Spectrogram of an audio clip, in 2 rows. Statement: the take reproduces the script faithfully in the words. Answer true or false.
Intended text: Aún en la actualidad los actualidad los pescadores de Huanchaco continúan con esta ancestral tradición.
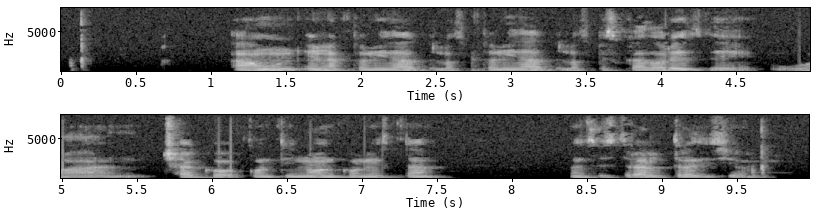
true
